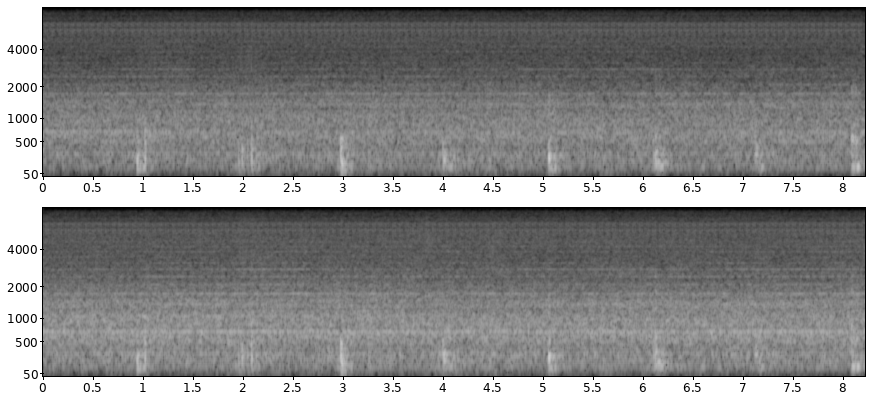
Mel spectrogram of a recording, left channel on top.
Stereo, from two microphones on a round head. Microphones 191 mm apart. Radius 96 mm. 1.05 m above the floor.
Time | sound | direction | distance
0.9 | footsteps | 5° right (ahead or behind) | 1.3 m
